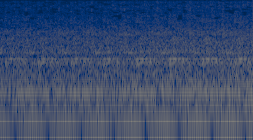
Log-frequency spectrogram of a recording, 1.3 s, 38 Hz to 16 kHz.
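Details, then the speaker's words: 1995 Ford F-series 7.3L Powerstroke diesel after replacing the failed injector driver module: steady, even idle with regular low chug, no knock or miss; normal diesel idle, crank-no-start fixed. "i hope you guys can hear that the truck is definitely running so right there guys the truck is running"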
